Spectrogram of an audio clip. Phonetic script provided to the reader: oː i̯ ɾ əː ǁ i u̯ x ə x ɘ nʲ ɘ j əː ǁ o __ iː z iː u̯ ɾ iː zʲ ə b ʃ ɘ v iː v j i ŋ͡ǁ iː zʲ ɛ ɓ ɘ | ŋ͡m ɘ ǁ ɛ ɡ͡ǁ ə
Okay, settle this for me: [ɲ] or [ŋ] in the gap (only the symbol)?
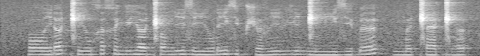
ŋ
